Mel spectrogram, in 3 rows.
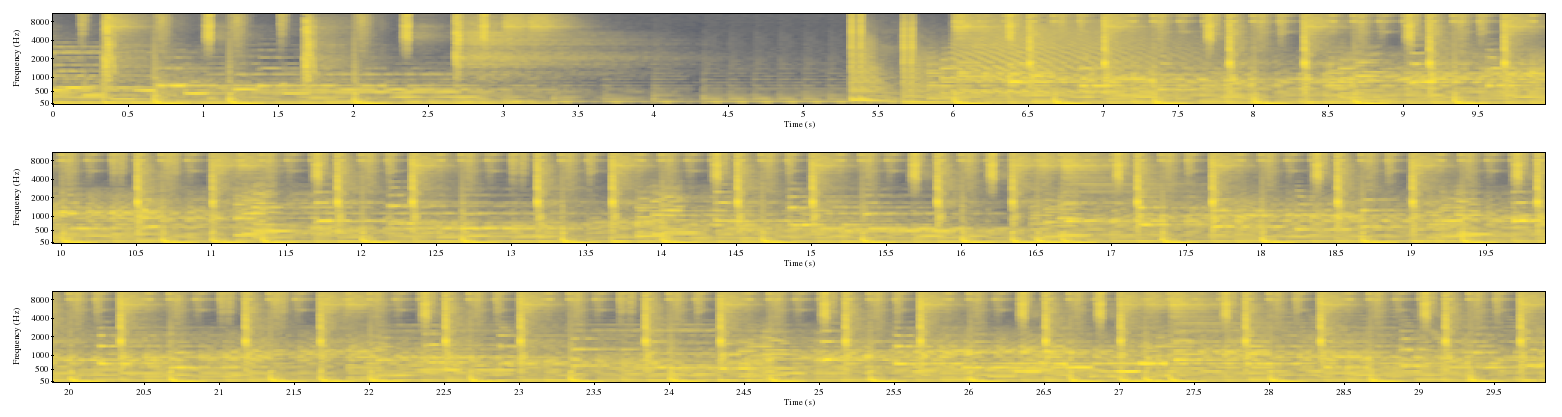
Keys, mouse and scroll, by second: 0.1 click, 2.8 click, 3.6 space, 4.2 click, 5.3 ctrl+d, 6.2 ctrl+shift+click, 7.6 ctrl+-, 8.8-9.5 ctrl+scroll down 4, 9.8 ctrl+click, 11.4 click, 12.1 space, 14.1 click, 15.7 shift+click, 17.7 ctrl+d, 18.8 ctrl+KP_Add, 20.3 ctrl+d, 20.9 ctrl+click, 22.8 ctrl+shift+click, 23.9 ctrl+shift+KP_Subtract, 26.0 click, 27.4 click, 27.9 click, 28.9 KP_2, 29.1 KP_0, 29.3 KP_Enter.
